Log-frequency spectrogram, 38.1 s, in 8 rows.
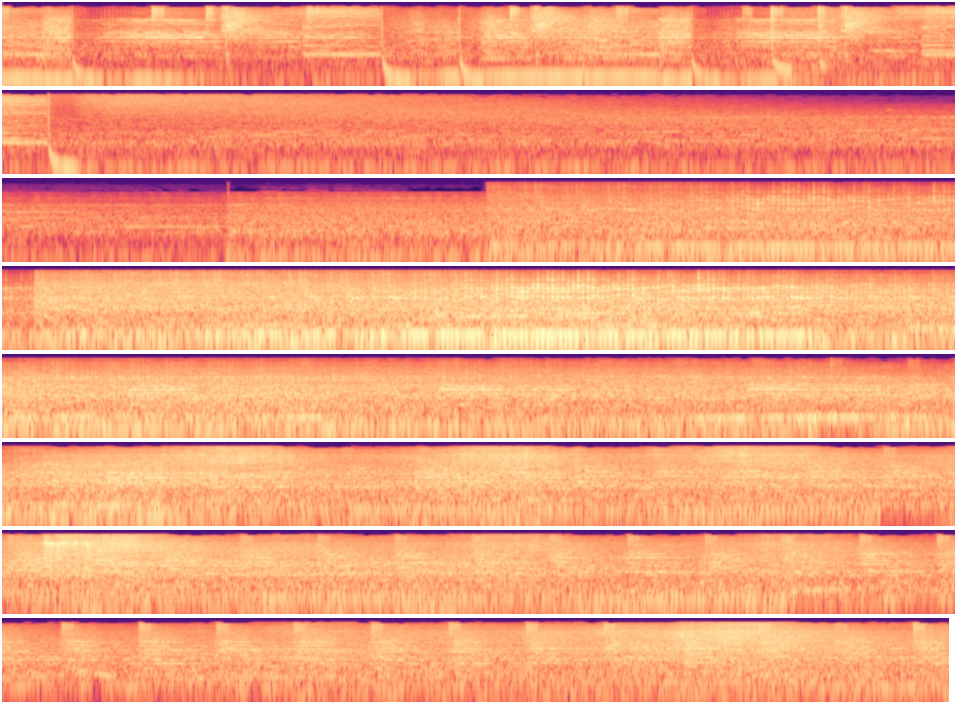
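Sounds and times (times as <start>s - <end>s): vehicle engine rumbling: 10.6s - 38.0s.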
